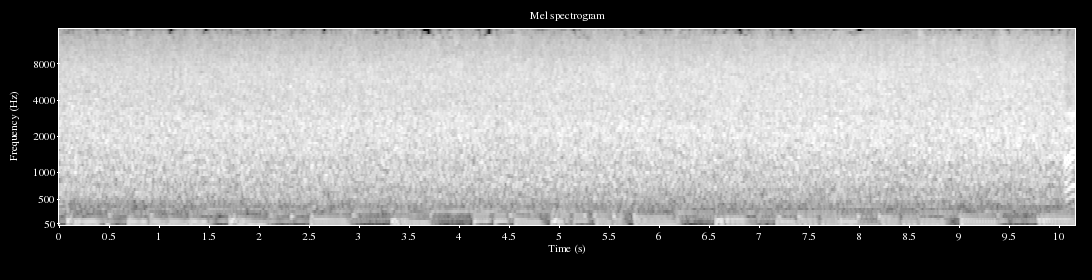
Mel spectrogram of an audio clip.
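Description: Steady roar of a waterfall's falling water, with background music and its low bass notes running underneath.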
